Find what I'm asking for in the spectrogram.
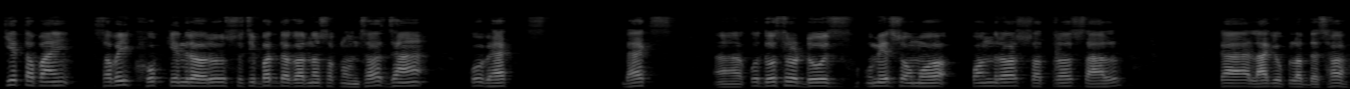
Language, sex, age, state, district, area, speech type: Nepali, male, 60+, West Bengal, Kalimpong, rural, read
